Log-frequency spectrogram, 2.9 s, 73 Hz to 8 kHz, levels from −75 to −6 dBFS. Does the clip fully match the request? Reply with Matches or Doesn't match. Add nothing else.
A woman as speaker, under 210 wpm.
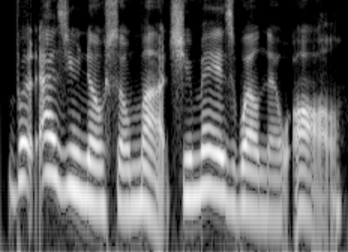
Doesn't match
